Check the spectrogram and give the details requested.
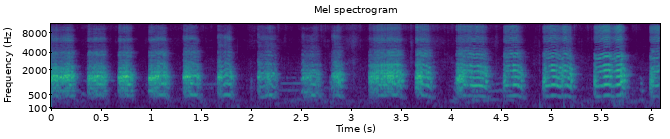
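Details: Farm chickens clucking loudly, part of a lively farm concert of chicken sounds: a steady run of harsh, nasal squawking clucks in quick bursts, some longer and wavering, with no pause across the whole stretch.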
